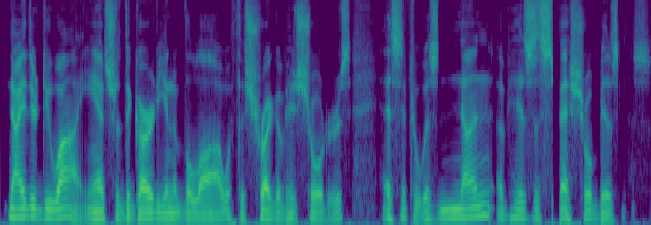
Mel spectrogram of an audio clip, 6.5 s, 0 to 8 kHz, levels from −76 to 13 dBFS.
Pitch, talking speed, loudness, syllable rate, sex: 100 Hz, 220 wpm, -18 LUFS, 5.5 syllables/s, male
